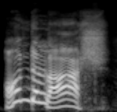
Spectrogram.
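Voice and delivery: high Irish echo; playful, high Irish lilt; mock Irish accent. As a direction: repeat the slang in a hammed-up Irish accent. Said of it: "You gotta use an Irish accent".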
